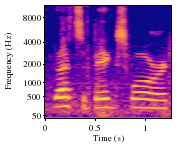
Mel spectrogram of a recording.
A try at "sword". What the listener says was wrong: You emphasize the W in sword.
